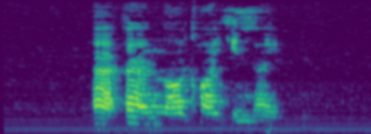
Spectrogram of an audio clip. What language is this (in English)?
Thai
